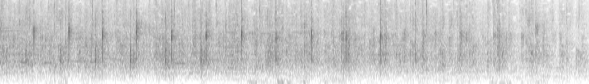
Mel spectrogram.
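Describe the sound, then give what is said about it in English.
An audience claps their hands to the Lord, a dense, steady patter of many overlapping claps with a faint rhythmic pulse, sustained at an even level throughout and with no voices on top. “Why don't you clap your hands to the Lord just to open your heart to him?”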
